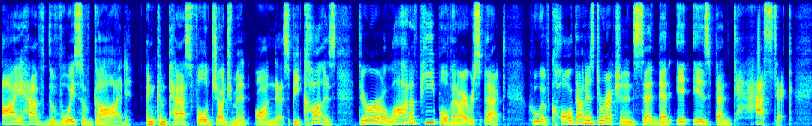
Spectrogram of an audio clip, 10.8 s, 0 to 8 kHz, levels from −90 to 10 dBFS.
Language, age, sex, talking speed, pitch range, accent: English, 30-49, male, 195 wpm, 125-170 Hz, American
